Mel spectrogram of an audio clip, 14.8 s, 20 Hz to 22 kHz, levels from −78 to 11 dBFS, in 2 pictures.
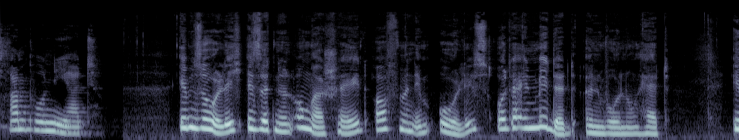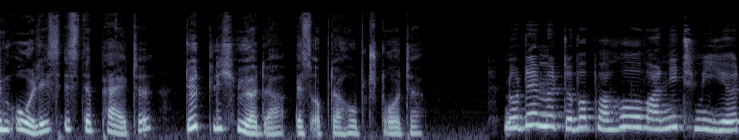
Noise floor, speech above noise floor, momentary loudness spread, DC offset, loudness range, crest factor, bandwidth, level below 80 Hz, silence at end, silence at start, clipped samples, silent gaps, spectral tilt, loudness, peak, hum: -52 dBFS; 38 dB; 9 LU; under 0.1%; 4 LU; 14 dB; 16 kHz; -50 dBFS; 0 s; 0 s; under 0.1%; none; -7 dB/octave; -15 LUFS; 0 dBFS; none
